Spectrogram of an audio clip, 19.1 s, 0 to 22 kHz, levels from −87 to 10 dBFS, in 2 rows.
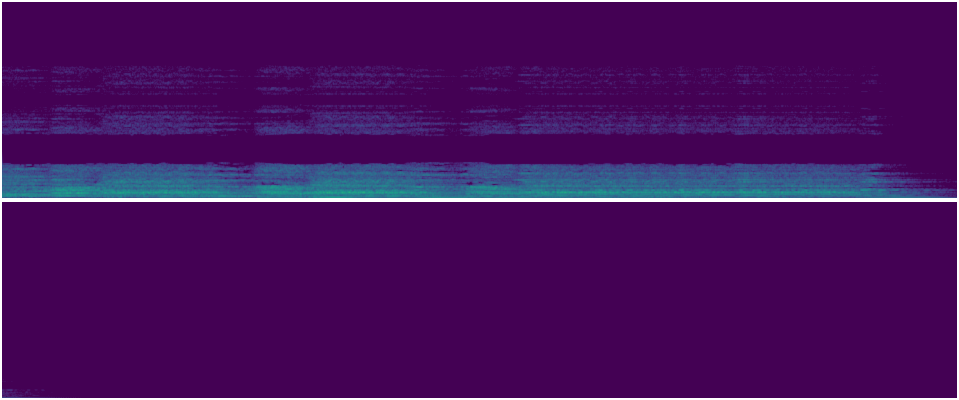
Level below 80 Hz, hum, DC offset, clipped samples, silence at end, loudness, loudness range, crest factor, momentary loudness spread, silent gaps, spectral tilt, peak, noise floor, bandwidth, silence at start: -64 dBFS; none; under 0.1%; under 0.1%; 9.75 s; -36 LUFS; 10 LU; 20 dB; 8 LU; none; -5.5 dB/octave; -20 dBFS; under -90 dBFS; 15 kHz; 0 s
